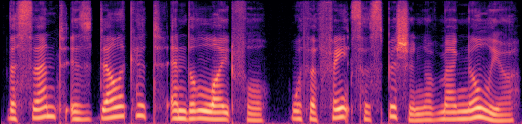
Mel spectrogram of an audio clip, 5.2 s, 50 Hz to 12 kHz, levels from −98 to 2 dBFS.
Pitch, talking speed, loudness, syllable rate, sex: 200 Hz, 140 wpm, -16 LUFS, 4.5 syllables/s, female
